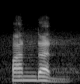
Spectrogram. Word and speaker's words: Pandanaran: Santri Quran tamatan Sunan Pandanaran. Begitu bacanya Kiai. Benar, sahih. Pandanaran.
